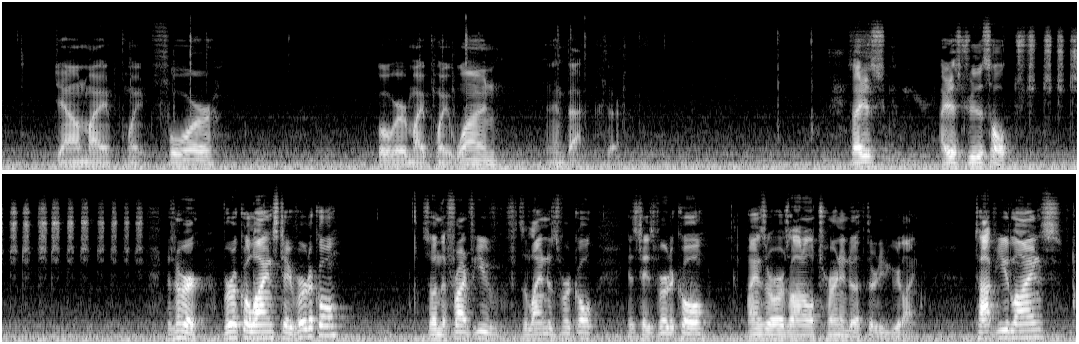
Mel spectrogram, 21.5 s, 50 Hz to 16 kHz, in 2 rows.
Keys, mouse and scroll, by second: 5.6 click, 7.7 middle click.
